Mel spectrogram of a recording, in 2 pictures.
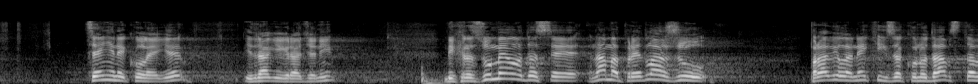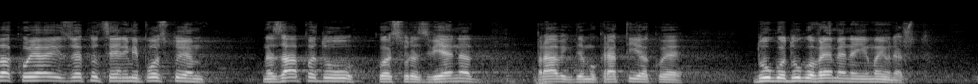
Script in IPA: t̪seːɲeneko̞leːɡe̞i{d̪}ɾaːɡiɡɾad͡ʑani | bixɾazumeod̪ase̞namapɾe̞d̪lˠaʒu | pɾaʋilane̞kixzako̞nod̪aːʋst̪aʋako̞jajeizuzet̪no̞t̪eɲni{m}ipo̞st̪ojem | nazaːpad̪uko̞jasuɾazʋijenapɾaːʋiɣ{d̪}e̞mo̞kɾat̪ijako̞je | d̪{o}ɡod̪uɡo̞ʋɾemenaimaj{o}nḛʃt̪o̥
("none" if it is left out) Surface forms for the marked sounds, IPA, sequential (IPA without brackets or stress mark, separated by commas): d̪, m, d̪, u, u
